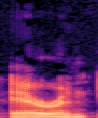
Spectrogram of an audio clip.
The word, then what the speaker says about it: Erin: To me, they both have a short E sound as the vowel. And if you reverse Erin, the boy's name, Erin, you get Nora, N-O-R-A.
